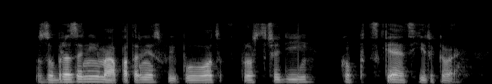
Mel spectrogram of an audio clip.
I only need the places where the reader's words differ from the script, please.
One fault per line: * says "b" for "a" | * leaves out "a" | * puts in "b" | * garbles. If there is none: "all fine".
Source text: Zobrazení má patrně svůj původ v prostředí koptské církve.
all fine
